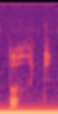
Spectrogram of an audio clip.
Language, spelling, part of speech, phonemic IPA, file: German, Bucht, noun, /bʊxt/, De-Bucht.ogg
- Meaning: 1. bay; gulf; bight 2. niche, especially one that is wide rather than deep; a slight recess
